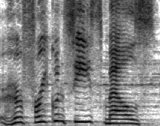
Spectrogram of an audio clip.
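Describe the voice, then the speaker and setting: A woman voicing a small, sassy, curious girlish companion in a video game, expressive and huffy. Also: very high-pitched, extremely slow, soft background music, exaggerated voice. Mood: reluctant, huffy. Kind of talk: scripted game dialogue.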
